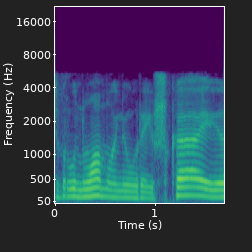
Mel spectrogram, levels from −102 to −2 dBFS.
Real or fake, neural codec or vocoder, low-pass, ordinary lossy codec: fake; codec, 16 kHz, 2 kbps, FunCodec, trained on LibriTTS, 25 frames a second; 5.4 kHz; Opus, 64 kbps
